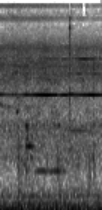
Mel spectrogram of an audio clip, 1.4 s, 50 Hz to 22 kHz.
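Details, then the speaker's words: 1958 Buick Special idling after sitting two years: a thin, steady high whine over the low rumble from a leaking vacuum seal in the power brake booster, which stops when the brakes are pressed. Power brake booster vacuum leak whine. "That whine you hear, I don't know if you can hear it on the video, is the power brakes."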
